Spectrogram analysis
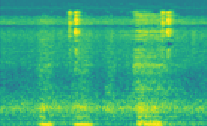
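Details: Loud snoring from a sleeping girl: short, deep, fluttering snorts in bursts over a few seconds, with low room noise.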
